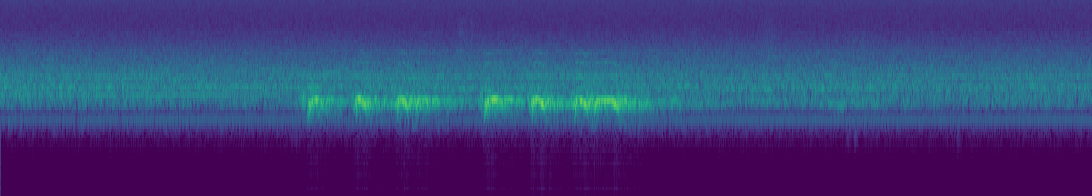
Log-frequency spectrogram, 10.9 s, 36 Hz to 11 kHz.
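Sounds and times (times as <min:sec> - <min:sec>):
faint steady background hum: 0:00.0 - 0:10.9
Barred owl hooting: 0:03.0 - 0:07.2.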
